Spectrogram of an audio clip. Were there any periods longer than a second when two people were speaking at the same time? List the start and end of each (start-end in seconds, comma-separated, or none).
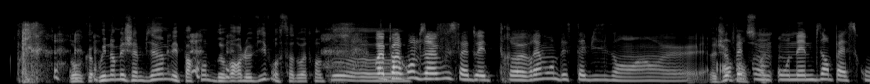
none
